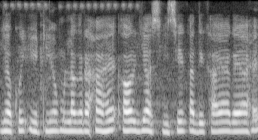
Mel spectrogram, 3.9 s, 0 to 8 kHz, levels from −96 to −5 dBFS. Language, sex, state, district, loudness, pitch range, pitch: Hindi, male, Chhattisgarh, Raigarh, -16 LUFS, 195-205 Hz, 200 Hz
